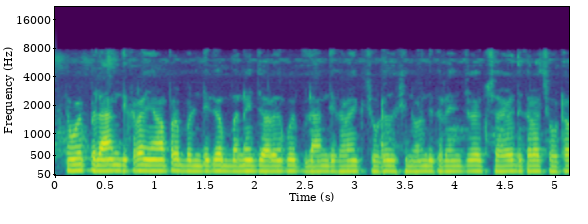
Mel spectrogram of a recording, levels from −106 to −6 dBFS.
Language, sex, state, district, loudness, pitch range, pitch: Hindi, male, Punjab, Kapurthala, -18 LUFS, 125-130 Hz, 125 Hz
